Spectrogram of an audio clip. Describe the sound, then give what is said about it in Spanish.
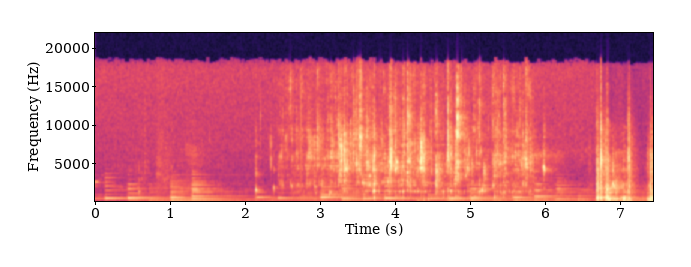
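Half a litre of cold water pours steadily into a container of ground tiger nuts, a continuous splashing trickle whose ringing tone slowly rises as it fills, ending with a louder burst of splashing. “Ya tenemos triturada la chufa, ahora le pondremos medio litro de agua fría.”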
